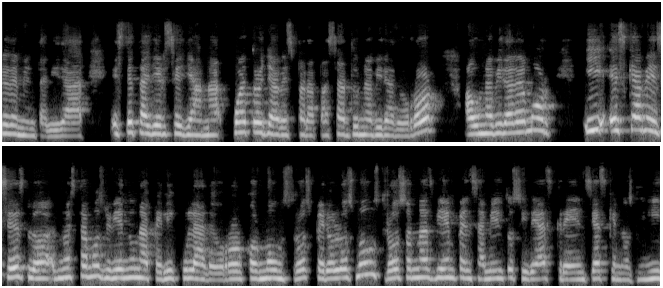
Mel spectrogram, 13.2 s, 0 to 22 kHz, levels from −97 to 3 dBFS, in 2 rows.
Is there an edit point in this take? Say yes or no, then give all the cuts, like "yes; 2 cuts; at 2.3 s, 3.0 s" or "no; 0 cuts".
no; 0 cuts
